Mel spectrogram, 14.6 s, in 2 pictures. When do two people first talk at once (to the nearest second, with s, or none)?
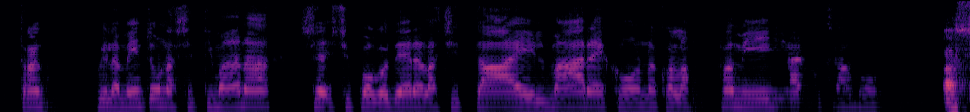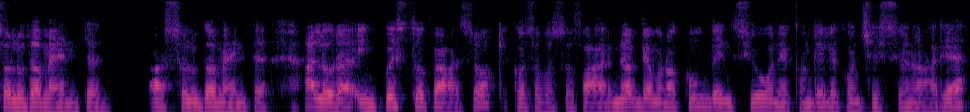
none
